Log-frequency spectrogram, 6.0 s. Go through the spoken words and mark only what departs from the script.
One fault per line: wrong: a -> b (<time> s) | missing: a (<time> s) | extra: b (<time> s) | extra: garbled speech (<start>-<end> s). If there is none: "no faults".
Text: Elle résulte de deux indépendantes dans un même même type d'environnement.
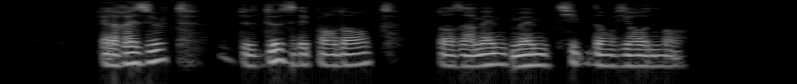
no faults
